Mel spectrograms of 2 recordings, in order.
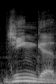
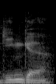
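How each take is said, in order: First: The word begins with a J sound. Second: The word begins with a hard G sound. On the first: The speaker calls it right. "The first G is different. Is it Jinga?" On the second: The speaker calls it wrong. "I say Ginga because it sounds like the word for galaxy in Japanese"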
